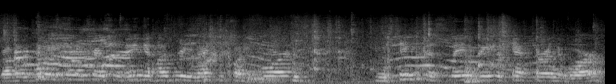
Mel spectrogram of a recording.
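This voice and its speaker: A man talks at a fairly quick pace with audible room echo and loud background noise. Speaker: rabbi and father of the baby. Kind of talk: religious speech at a family ceremony. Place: hall. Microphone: camera far.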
